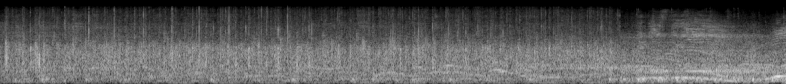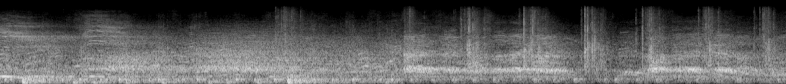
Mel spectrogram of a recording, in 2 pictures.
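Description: A large stadium crowd roars and cheers loudly throughout.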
